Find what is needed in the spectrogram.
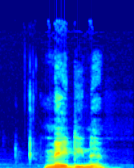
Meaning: Jewish communities in the Netherlands outside Amsterdam; the provinces, hinterland
- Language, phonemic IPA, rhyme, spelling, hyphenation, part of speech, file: Dutch, /məˈdi.nə/, -inə, mediene, me‧die‧ne, noun, Nl-mediene.ogg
